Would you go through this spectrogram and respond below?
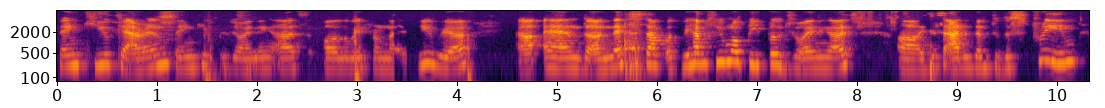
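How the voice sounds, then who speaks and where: A woman's voice: medium pitch, normal speed, background noise. A woman hosting a casual livestream over a video call, upbeat and encouraging, often restarting her sentences. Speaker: host of a livestreamed hackathon session.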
